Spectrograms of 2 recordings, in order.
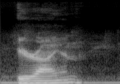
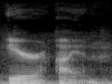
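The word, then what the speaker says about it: Iârion: So Irian. Yeah, like Ryan, but with ear in front of it. So Irian.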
